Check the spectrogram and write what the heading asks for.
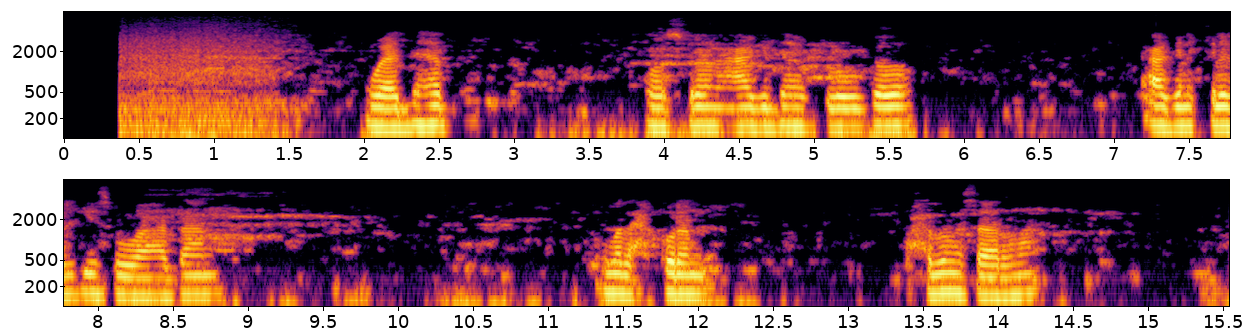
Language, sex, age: Somali, male, 18-24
